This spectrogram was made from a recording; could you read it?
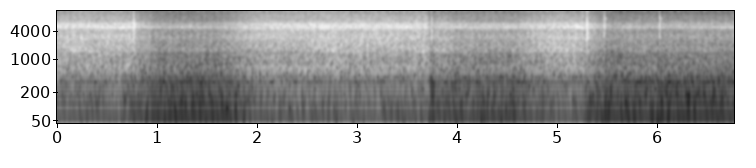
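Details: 2003 Acura RSX base with K20A3, warm engine: sharp, fairly regular ticking over idle, louder at about 1800 rpm; car runs and drives fine, loud tap only sometimes at idle; unidentified top-end engine tapping.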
